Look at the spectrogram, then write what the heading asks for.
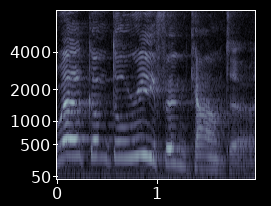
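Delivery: slow, high-pitched, drawn-out vampire accent. Opening a board game rules overview, welcome listeners in a vampire-sounding voice. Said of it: "that sounded like a vampire".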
